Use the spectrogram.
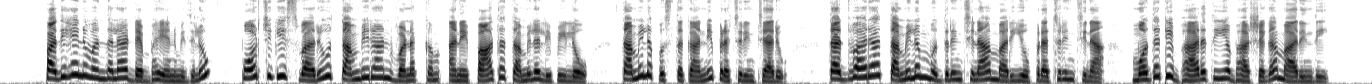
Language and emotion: Telugu, neutral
